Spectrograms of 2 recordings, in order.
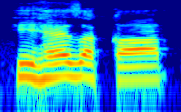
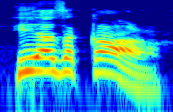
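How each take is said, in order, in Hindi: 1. has में शुरू का h उच्चारित होता है। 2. has में शुरू का h छोड़ दिया जाता है।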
